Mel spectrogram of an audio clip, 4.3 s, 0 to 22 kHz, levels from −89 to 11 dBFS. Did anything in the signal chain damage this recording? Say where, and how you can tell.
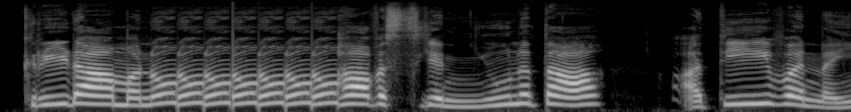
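Yes, at the playback stage: from 0.88 to 1.69 s the CD is stuck on one turn, replaying a 134 ms slice six times with a brief mute at each laser jump.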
